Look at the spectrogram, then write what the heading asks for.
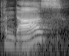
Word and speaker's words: pandas: No, this is just how do you pronounce and Now I'll tell you the middle one is actually pronounced pandas.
